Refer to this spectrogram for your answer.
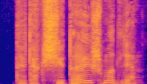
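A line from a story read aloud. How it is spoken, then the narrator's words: Loud whisper. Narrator (Russian): громким шепотом произнесла Агата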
